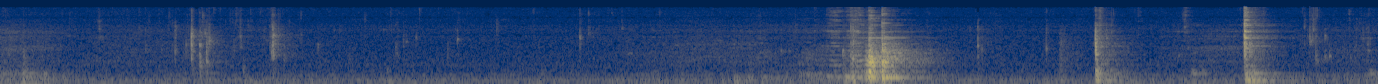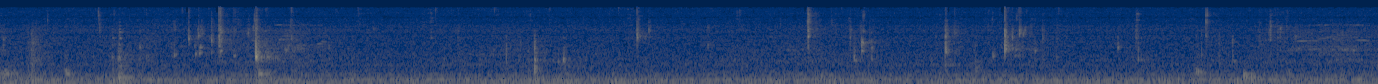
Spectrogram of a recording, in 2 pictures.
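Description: A plastic spatula scrapes and knocks against a metal pot.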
